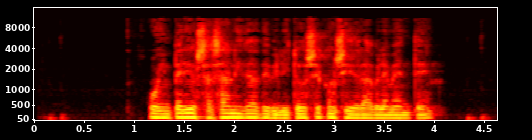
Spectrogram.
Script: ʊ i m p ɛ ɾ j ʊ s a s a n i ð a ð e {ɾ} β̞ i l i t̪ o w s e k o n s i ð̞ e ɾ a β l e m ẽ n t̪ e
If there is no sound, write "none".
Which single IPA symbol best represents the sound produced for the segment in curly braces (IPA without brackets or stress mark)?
none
